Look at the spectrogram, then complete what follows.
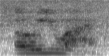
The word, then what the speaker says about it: oui: French word all right it's o u i o u i all right that's how you spell it oui okay oui is pronounced wheat it is not oi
